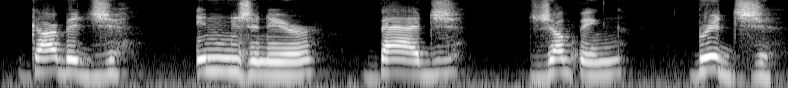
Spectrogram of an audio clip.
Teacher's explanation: This is the voiced tongue point plus tongue blade S sound consonant. It's a combination of the D drum beat and the ZH. So, place the tongue on the upper gum ridge for the D, D, then let the tip peel down for the ZH resonance.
